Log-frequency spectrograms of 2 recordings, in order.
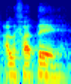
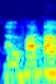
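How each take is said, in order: First: The final vowel is tilted toward e. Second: The final vowel is a plain open a.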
